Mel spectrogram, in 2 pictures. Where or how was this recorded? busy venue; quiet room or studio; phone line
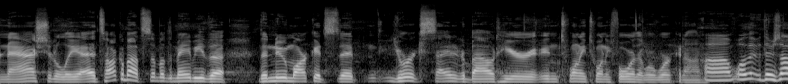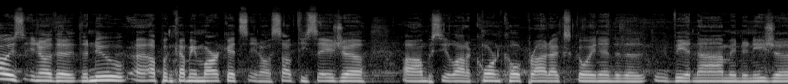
busy venue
